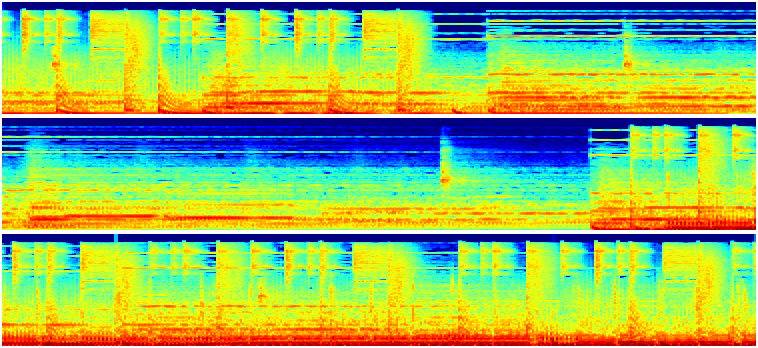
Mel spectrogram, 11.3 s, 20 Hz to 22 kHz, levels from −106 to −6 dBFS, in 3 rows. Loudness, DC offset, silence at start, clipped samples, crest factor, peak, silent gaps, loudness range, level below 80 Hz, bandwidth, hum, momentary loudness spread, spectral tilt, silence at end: -14 LUFS; under 0.1%; 0 s; under 0.1%; 12 dB; 0 dBFS; none; 10 LU; -18 dBFS; 16.5 kHz; none; 15 LU; -5.5 dB/octave; 0 s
